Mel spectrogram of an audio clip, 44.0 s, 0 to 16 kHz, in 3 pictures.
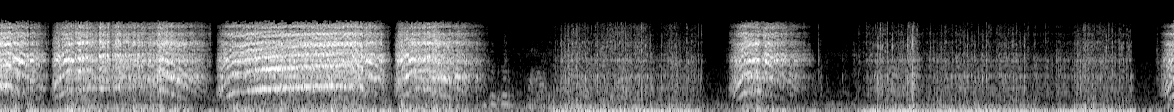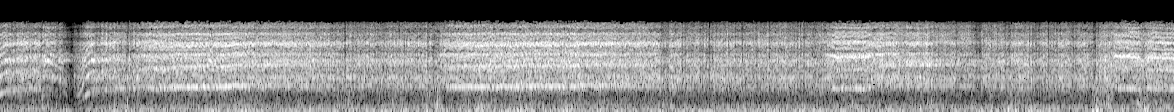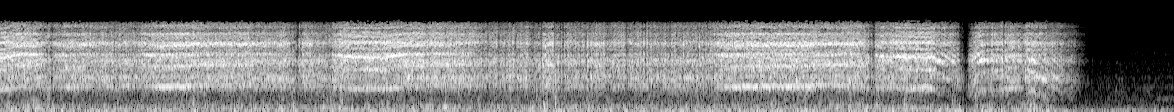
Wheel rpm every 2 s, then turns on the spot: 150, 120, 120, 10, 40, 20, 20, 90, 200, 230, 220, 230, 230, 230, 220, 220, 230, 230, 230, 220, 150, 40.
6-8 10-14 40-42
